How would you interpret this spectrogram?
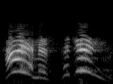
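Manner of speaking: put-on high, loud little-boy greeting; put-on child's voice; high kid voice. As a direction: pitch it up like a small boy. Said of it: "Oh, high voice".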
